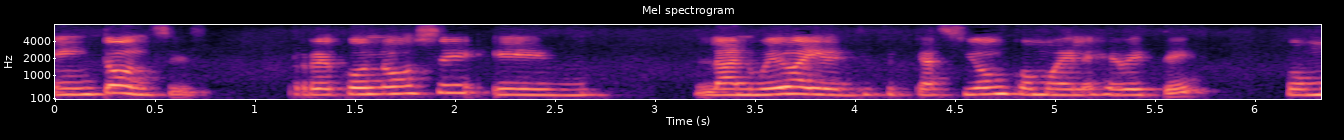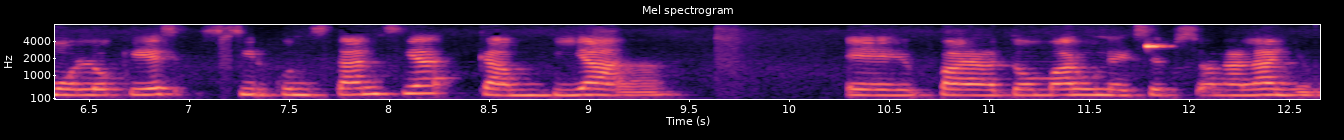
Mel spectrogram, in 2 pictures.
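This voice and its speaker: With an English accent, a woman speaks at a very slow pace, her fairly high pitch carried by fairly even intonation. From US Northeast (New Jersey), born in Colombia. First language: English (speaking Spanish). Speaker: immigration lawyer. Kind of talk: lecture. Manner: halting, many fillers.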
